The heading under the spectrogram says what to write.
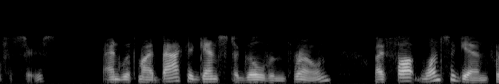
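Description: AMR narrowband mobile codec damage runs throughout: the speech is squeezed into roughly 200 Hz to 3.7 kHz, with nothing above 3.8 kHz. Heavy modelling artefacts make it buzzy and synthetic, which points to one of the lowest AMR-NB modes, around 5.15 kbps.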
